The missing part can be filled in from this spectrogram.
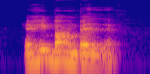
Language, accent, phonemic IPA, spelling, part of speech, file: French, Canada, /ʁi.bɑ̃.bɛl/, ribambelle, noun, LL-Q150 (fra)-ribambelle.wav
- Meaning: string, herd, swarm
